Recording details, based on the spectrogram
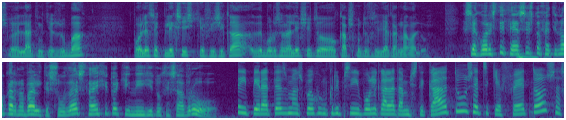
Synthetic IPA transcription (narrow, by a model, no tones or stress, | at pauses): lɐt̪ince̞zubɐ | po̞le̞sek̚pliksisce̞fisikɐðembo̞ɾusenɐlipsit̪o̞kɐpsimot̪uvɐsiʎɐkɐɾnɐ̰vɐ̰lṵ | kse̞xo̞ɾist̪iθe̞sist̪o̞fe̞t̪ino̞kɐɾnɐvɐlit̪isuðɐsθɐe̞çit̪o̞ciniʝit̪uθisɐvɾu | ipiɾɐt̪e̞zmɐspuexuŋkɾipsipo̞likɐlɐt̪ɐmist̪ikɐt̪use̞t͡sice̞fe̞t̪o̞sɐs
